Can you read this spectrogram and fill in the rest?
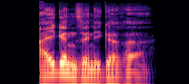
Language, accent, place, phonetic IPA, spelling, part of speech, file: German, Germany, Berlin, [ˈaɪ̯ɡn̩ˌzɪnɪɡəʁə], eigensinnigere, adjective, De-eigensinnigere.ogg
- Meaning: inflection of eigensinnig: 1. strong/mixed nominative/accusative feminine singular comparative degree 2. strong nominative/accusative plural comparative degree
